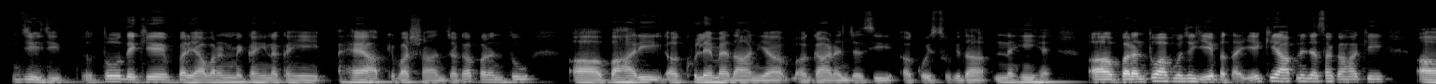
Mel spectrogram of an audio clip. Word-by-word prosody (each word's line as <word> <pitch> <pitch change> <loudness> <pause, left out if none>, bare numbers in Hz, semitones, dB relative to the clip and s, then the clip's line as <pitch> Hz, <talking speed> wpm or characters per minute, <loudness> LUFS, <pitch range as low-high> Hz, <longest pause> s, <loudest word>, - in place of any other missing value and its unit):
जी, 115 -1 -1
जी। 95 -1 -3
अ, 105 +1 -11
तो 130 0 +4
देखिए 120 -1 +1
पर्यावरण 105 0 0
में 105 0 -1
कहीं 100 -1 -2
न 100 - -2
कहीं 100 -1 -3 0.2
है 105 +1 +1
आपके 105 +1 -1
पास 100 +1 -2
शांत 95 -2 -5
जगह 100 +6 -3
परंतु 110 +3 -3 0.4
अ, - - 0 0.3
बाहरी 110 +1 +2 0.2
खुले 110 0 +1
मैदान 100 -1 0
या 95 -1 0 0.3
गार्डन 95 0 -1
जैसी 95 0 -4 0.2
अ, - - -3
कोई 95 - -3
सुविधा 95 0 -4 0.2
नहीं 105 +1 0
है। 105 0 0 0.4
अ, 120 0 +7
परंतु 125 +4 +6
आप 145 -1 +6
मुझे 140 0 +2
ये 125 -1 +4
बताइए 90 +2 -2
कि 160 - +4
आपने 145 +1 -1
जैसा 140 0 +1
कहा 125 -1 -1
कि 125 +1 -4 0.4
अ, - - +4
105 Hz, 165 wpm, -23 LUFS, 100-120 Hz, 0.4 s, अ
